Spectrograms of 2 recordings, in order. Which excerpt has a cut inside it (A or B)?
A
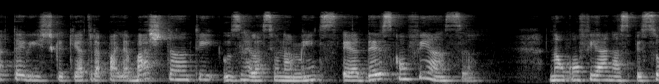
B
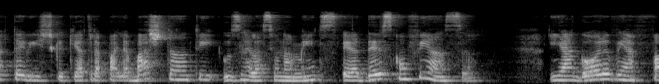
B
